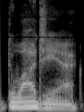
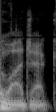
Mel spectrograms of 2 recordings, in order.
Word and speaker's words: Dowagiac: Yeah, that G-I-A-C at the end there is the tough part. – Dowagiac. Yeah, I always pronounced it phonetically Dowagiac, but it's so Dowagiac.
